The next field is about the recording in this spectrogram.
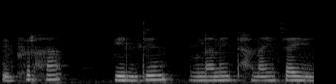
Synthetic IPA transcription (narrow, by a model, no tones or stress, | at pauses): b̥ipʰɯɾhã | b̥ildiŋlunanɯjtʰanajt͡ʃajɯ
